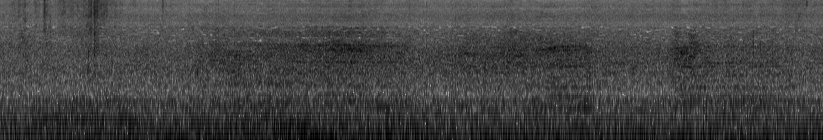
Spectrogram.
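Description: A motor vehicle running steadily: a continuous low drone with a noisy hiss above it.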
